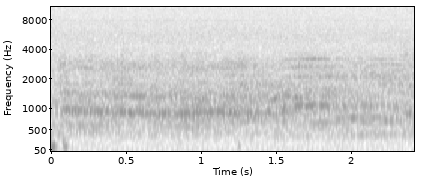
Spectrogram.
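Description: Arena ambience around a wrestling ring with two dull thumps, one at the start and one just past a second in, over a faint crowd and a steady thin tone.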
